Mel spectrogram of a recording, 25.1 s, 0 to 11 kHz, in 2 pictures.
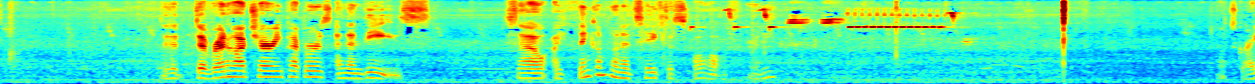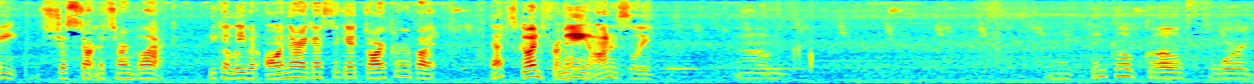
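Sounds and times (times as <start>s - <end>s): faint bird chirps: 6.9s - 10.1s
garden snippers snipping stem: 10.5s - 11.0s.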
